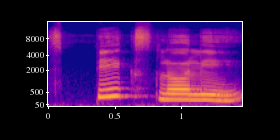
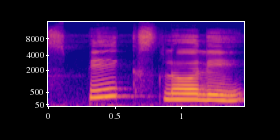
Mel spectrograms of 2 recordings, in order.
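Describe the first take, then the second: No difference in how they are said.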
